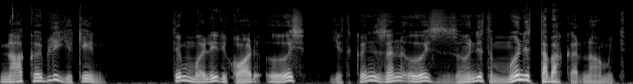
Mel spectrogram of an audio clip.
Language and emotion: Kashmiri, angry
